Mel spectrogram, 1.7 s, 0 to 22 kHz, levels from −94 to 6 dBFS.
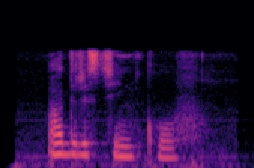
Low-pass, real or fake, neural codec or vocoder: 7.2 kHz; real; none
